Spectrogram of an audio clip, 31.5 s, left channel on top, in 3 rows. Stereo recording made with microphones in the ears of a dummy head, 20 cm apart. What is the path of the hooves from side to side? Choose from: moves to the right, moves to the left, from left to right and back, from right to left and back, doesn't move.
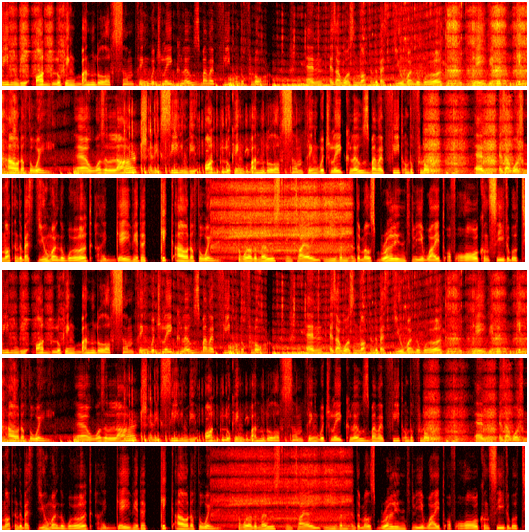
moves to the left.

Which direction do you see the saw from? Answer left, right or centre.
left.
